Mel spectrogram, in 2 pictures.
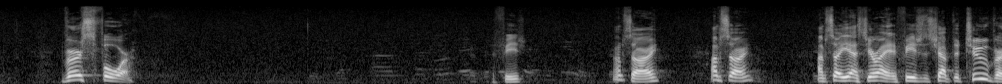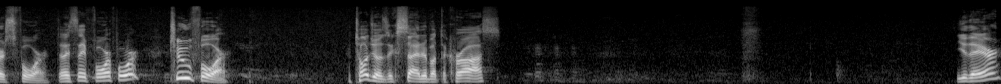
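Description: A man speaks calmly into a microphone in bursts, with pauses.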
